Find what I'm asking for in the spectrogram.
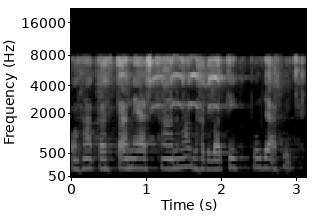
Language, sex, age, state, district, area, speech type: Maithili, female, 60+, Bihar, Begusarai, rural, spontaneous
